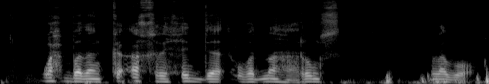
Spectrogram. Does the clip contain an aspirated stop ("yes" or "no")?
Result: yes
